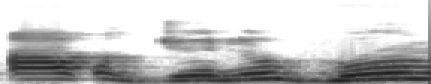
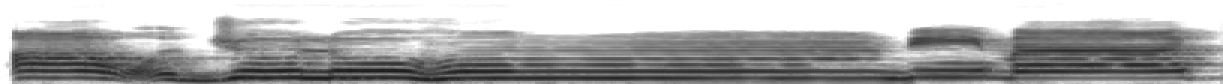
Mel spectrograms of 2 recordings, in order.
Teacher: کیونکہ آگے با ہے، تو یہاں پر ہم میم پر اخفا کریں گے، اخفاء شفوی ہوگا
